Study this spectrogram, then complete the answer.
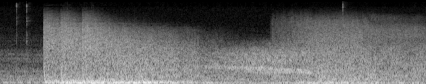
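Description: A naval artillery gun fires in Atlantic Fleet, a single heavy boom breaking into a loud, sustained rumbling roar that stays close and powerful.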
